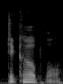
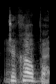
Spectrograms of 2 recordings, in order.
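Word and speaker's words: Dokoupil: Anyway, I believe it's DeCoupil. DeCoupil, Dan? Okay. DeCoupil. I believe that's what it is.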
